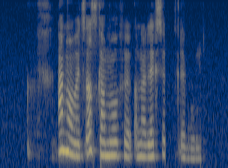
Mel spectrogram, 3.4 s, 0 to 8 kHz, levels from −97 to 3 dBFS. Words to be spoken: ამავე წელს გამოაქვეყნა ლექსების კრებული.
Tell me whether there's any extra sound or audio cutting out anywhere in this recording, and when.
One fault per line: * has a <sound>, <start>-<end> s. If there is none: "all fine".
* has a dropout, 2.5-2.6 s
